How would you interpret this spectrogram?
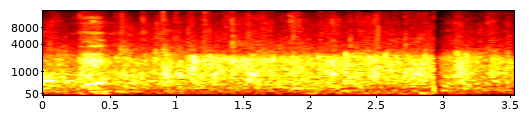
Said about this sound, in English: Yeah, you can give him a round of applause. That's okay.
